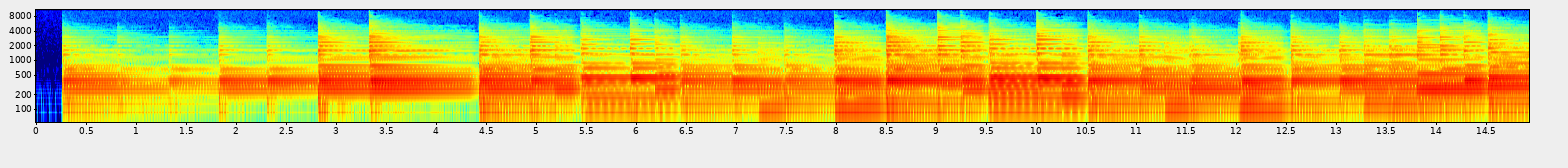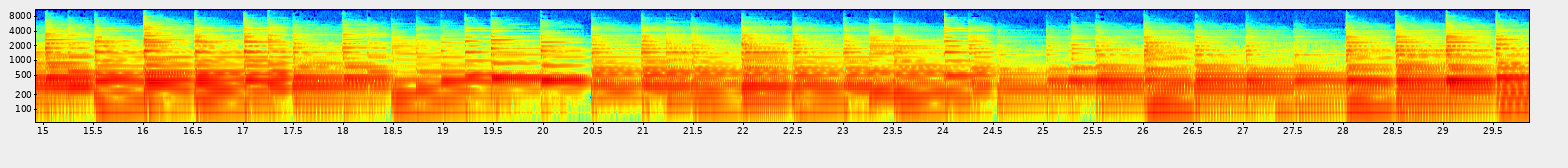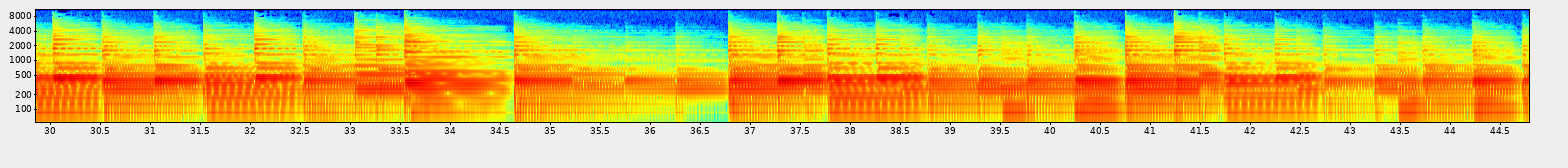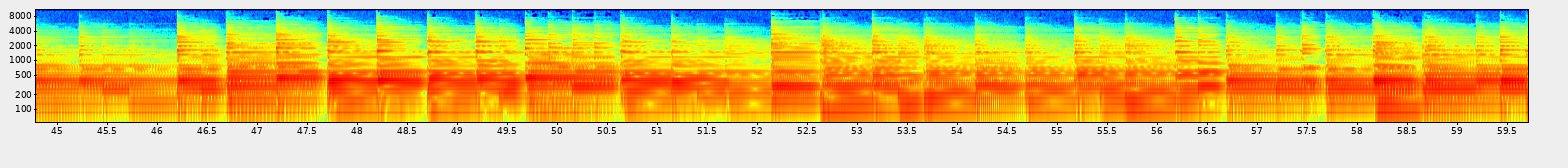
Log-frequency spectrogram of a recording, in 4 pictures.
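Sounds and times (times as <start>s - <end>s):
piano piece in G major: 0.0s - 59.6s.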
